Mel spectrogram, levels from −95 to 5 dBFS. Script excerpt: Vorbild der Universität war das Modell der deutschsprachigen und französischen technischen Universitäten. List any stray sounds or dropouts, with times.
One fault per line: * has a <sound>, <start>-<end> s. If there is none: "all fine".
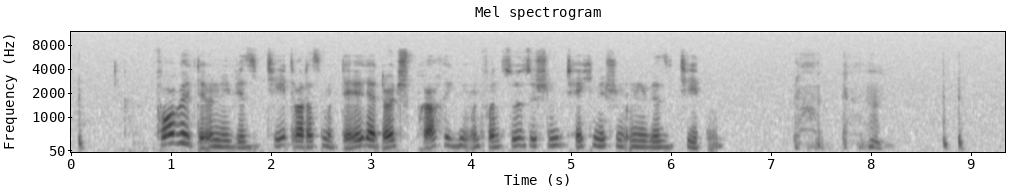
* has a cough, 7.2-8.3 s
